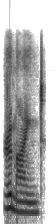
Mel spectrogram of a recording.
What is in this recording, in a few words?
"remind", Indian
